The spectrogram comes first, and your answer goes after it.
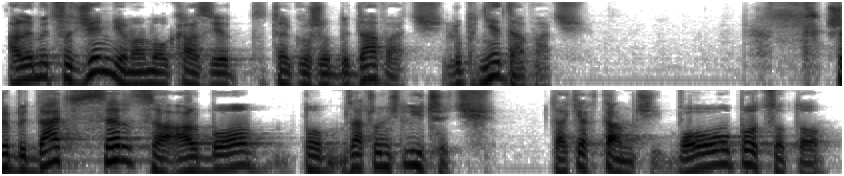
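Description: A man preaching an earnest sermon to his congregation, asking rhetorical questions and dropping his voice low for quoted words. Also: sing-song, a little slow, husky.

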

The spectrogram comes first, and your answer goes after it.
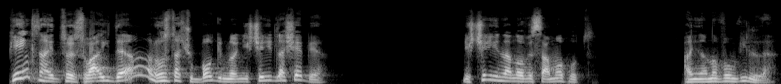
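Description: A man preaching an earnest sermon to his congregation, asking rhetorical questions and dropping his voice low for quoted words. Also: expressive, moderate pace, long pauses, husky.

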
